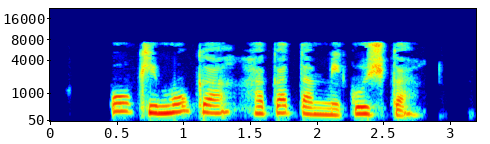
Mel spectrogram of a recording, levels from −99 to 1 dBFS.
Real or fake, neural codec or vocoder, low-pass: real; none; 7.2 kHz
